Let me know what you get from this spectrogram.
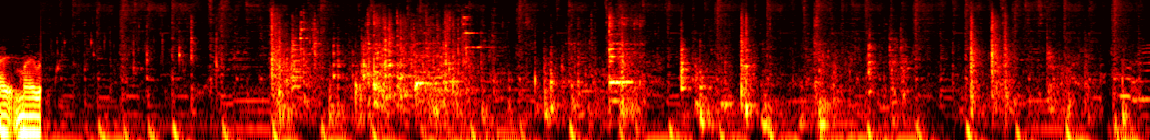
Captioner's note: ambient noises falling over etc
